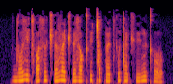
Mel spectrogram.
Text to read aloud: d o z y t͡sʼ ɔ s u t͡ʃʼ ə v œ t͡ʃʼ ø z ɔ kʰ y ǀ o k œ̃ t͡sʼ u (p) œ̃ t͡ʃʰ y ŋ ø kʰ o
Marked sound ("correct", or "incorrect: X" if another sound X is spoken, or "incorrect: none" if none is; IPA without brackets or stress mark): incorrect: t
